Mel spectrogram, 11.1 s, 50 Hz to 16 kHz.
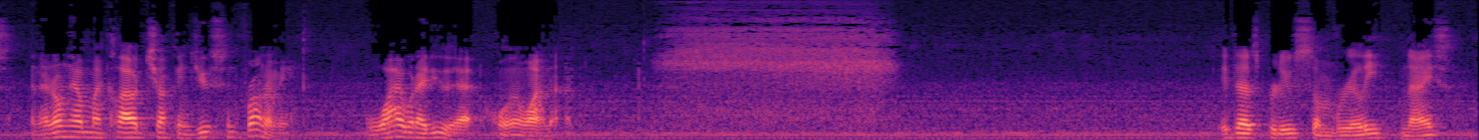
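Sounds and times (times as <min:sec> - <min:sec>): coil sizzling: 0:04.7 - 0:08.2
air drawn through vaporizer: 0:04.8 - 0:06.9
breathy exhale: 0:04.9 - 0:06.8.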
